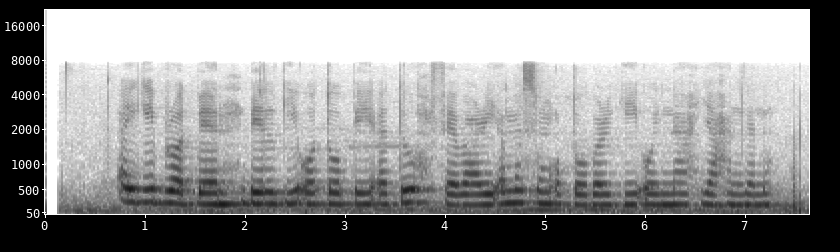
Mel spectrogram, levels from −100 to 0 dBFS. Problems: constant background noise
